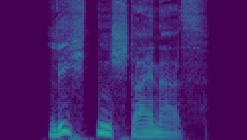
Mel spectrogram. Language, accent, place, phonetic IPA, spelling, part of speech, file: German, Germany, Berlin, [ˈlɪçtn̩ˌʃtaɪ̯nɐs], Liechtensteiners, noun, De-Liechtensteiners.ogg
- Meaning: genitive singular of Liechtensteiner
